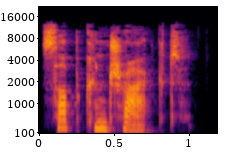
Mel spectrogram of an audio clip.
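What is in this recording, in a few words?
"subcontract", British English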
